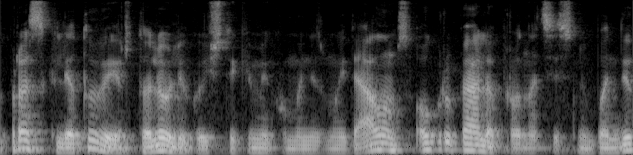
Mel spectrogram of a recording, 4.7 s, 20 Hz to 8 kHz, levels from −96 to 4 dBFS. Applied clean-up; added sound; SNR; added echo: none; none; none; none.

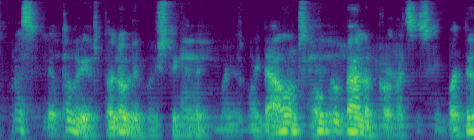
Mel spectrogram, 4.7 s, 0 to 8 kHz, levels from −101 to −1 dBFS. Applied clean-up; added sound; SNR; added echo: neural mask model DeepFilterNet 3.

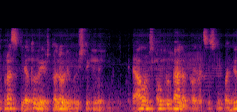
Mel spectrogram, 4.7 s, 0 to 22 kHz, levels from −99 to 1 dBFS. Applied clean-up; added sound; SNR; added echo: neural separator model SepFormer DNS4.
